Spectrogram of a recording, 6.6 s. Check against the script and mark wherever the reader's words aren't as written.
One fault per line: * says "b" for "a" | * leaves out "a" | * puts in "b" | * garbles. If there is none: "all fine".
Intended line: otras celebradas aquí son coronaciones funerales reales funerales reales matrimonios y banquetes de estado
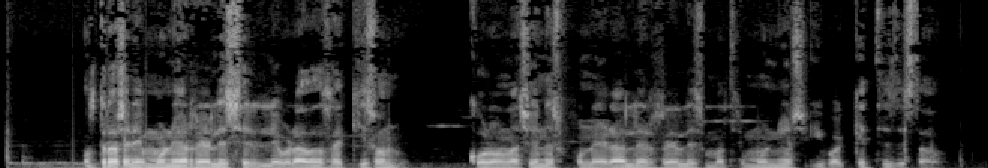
* puts in "ceremonias reales"
* leaves out "funerales reales"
